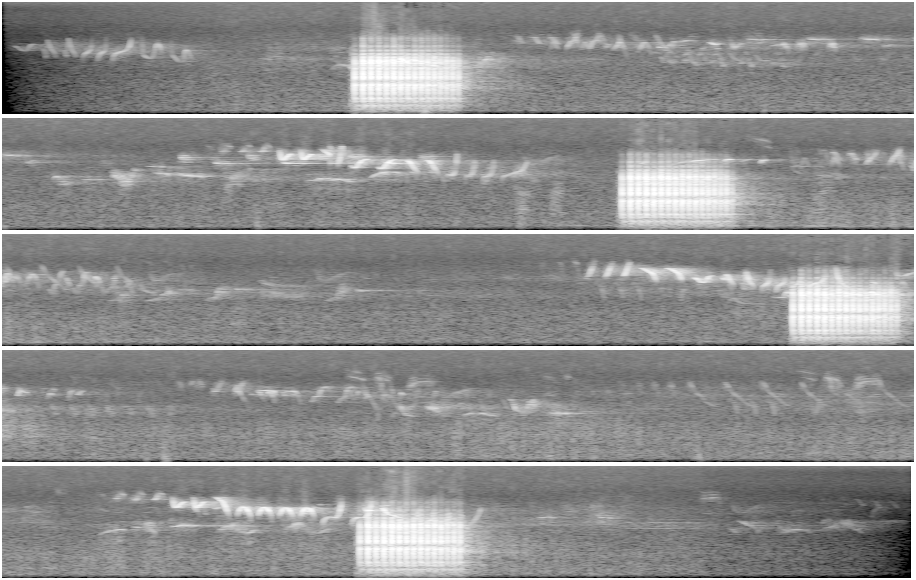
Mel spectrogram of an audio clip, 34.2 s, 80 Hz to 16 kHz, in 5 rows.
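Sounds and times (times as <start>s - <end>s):
great spotted woodpecker drumming: 2.6s - 3.6s, 11.4s - 12.6s, 19.6s - 20.7s, 30.0s - 31.1s.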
